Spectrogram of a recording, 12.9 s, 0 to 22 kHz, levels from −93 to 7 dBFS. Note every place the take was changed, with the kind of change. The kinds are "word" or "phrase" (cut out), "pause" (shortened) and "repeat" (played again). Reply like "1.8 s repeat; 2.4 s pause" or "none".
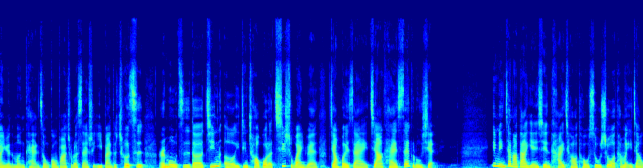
none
